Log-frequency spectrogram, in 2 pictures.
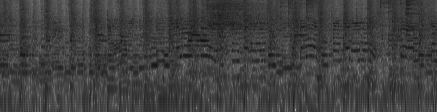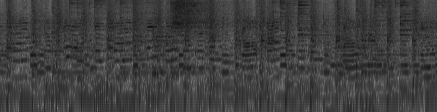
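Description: Live rock band playing an instrumental passage: electric guitars, electric bass, keyboards and drums keeping a steady beat, with a lead guitar bending notes around the middle.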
